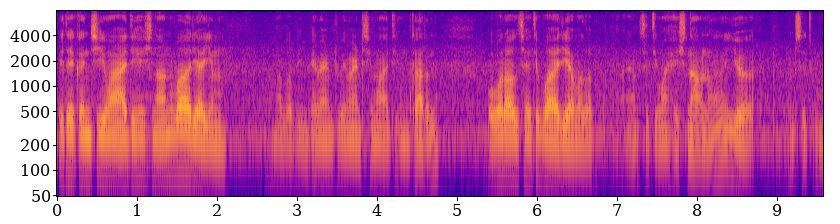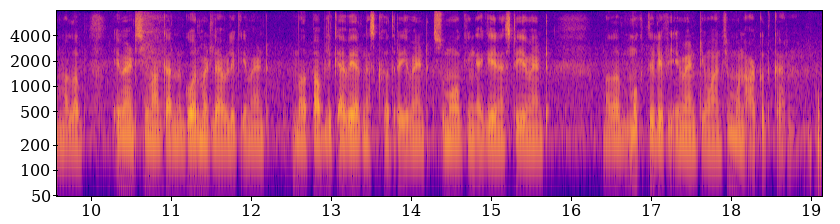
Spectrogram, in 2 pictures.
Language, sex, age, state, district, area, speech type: Kashmiri, male, 18-30, Jammu and Kashmir, Srinagar, urban, spontaneous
